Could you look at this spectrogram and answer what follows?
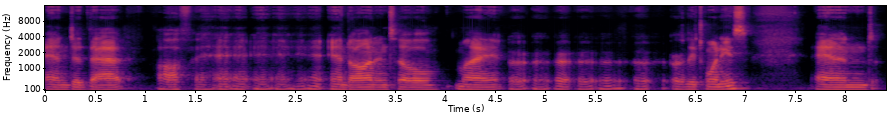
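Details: Stuttering in a 34-year-old man, a speech-language pathologist, stuttering since age eight (about 26 years); he had speech therapy off and on until his early 20s and speaks without fluency strategies; frequent repetitions and blocks.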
